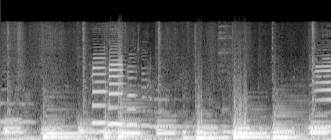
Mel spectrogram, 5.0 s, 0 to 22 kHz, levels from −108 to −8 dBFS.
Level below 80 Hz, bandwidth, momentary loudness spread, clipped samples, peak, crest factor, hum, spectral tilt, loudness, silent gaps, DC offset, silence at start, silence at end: -22 dBFS; 5.6 kHz; 8 LU; under 0.1%; -2 dBFS; 10 dB; none; -9 dB/octave; -14 LUFS; none; under 0.1%; 0 s; 0 s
